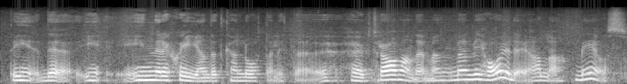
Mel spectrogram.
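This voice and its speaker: A woman's dark, mellow voice with vocal fry, ordinary pitch variation and a moderate pace. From Norrbotten, northern Sweden (near Kalix); Norrbotten, Sweden. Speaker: painter. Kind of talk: interview. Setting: artist's studio. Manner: halting. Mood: calm, reflective. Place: home room.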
